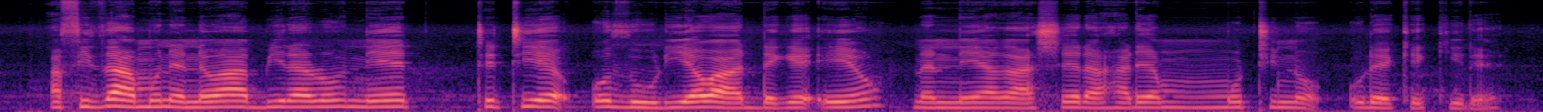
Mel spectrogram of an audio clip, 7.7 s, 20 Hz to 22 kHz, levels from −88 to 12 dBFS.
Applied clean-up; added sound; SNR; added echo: none; none; none; none.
